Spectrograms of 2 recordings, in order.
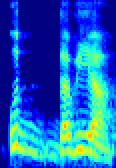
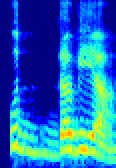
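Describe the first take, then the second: Both takes have the same delivery.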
